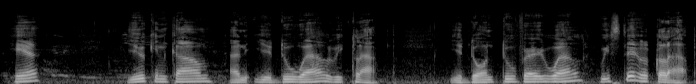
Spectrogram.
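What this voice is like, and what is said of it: Trinidadian accent. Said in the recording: “I never lost my accent. It's mine.”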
